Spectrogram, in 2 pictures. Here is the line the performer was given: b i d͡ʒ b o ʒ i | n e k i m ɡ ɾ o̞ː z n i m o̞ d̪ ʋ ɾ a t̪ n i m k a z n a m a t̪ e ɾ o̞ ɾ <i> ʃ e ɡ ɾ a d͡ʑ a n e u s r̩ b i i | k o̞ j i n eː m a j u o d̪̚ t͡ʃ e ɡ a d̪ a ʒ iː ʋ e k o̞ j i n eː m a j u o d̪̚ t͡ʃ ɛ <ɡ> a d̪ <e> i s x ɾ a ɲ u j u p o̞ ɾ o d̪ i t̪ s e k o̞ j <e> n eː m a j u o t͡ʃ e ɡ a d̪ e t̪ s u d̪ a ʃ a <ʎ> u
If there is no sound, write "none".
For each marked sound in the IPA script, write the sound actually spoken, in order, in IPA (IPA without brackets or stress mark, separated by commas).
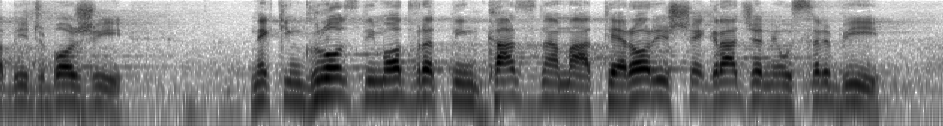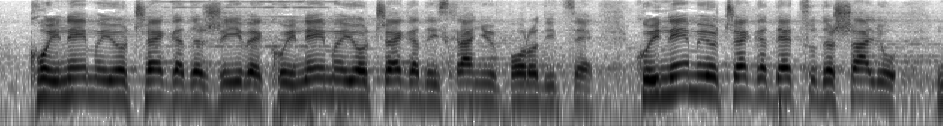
i, ɡ, a, i, ʎ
